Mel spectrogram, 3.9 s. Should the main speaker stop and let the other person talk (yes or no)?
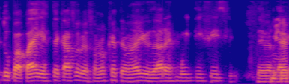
yes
